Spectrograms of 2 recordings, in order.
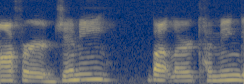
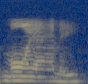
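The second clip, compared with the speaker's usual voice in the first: Miami with a mock Irish "moy" opening; Irish accent; 2 semitones lower than usual. Shown as a demonstration. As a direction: put on an Irish lilt for Miami, said "Moy-annie". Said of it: "Irish accent".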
